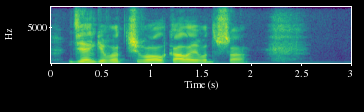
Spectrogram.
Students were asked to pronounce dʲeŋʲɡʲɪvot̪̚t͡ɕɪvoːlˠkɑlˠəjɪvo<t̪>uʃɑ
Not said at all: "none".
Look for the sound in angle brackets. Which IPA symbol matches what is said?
d̪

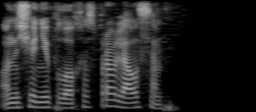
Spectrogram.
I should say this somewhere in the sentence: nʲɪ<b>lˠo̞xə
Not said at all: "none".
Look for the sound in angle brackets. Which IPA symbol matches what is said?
p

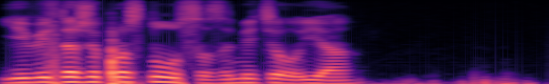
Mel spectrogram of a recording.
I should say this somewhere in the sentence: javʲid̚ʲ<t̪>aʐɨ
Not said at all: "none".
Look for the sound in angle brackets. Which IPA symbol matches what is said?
d̪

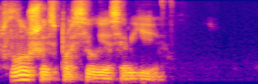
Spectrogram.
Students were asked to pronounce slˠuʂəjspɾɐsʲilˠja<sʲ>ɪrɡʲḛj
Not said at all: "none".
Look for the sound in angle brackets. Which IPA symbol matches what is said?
sʲ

